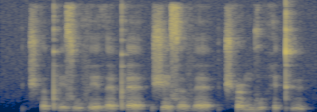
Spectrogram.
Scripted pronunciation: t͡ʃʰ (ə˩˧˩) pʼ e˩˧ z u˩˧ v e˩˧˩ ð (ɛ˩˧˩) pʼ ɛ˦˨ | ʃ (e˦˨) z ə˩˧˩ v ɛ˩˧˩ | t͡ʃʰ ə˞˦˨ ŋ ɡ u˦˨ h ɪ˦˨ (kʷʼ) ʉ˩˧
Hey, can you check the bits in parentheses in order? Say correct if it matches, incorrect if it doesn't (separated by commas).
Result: correct, correct, correct, incorrect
